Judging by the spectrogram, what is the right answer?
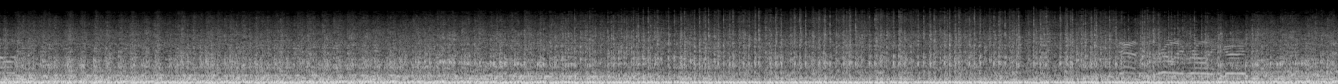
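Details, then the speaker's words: LQ9 V8 with Texas Speed MS4 cam on run stand, Holley Terminator X base tune: loud even idle with steady cam lope, no ticking or misses, valvetrain sounds good; owner thinks mixture slightly rich. "but uh it's idling it sounds really really good"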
